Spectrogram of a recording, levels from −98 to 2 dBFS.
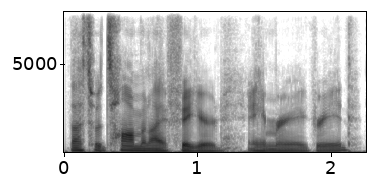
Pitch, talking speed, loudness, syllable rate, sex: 100 Hz, 210 wpm, -18 LUFS, 6.3 syllables/s, male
